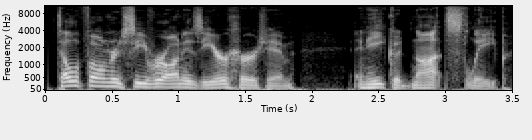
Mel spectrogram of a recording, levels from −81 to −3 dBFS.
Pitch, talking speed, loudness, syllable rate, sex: 115 Hz, 220 wpm, -19 LUFS, 5.8 syllables/s, male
